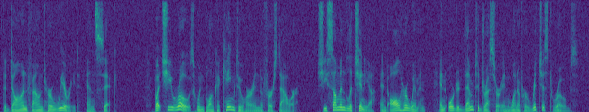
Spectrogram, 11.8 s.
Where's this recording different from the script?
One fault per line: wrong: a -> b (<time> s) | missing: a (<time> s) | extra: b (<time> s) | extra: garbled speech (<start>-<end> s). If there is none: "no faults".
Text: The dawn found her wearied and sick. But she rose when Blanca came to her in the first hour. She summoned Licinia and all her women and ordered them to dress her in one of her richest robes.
no faults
